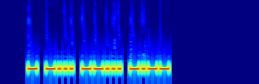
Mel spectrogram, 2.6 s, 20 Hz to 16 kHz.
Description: Morse code, heard as a keyed tone, about 37 wpm, 700 Hz. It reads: TB7Y
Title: DXCC-100 Call Signs - 4 Characters - 40wpm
